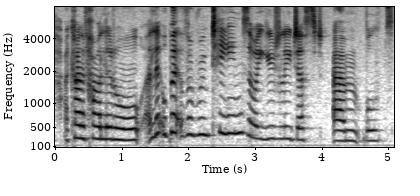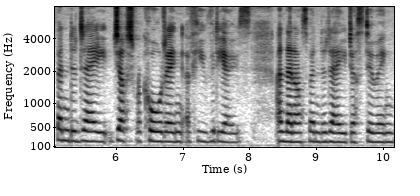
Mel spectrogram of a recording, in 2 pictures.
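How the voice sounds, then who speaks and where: Speaking at a moderate pace with hardly any pauses, a woman uses a medium pitch. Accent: English. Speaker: gaming YouTuber. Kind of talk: voiceover commentary. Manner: casual, hesitant with many fillers.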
